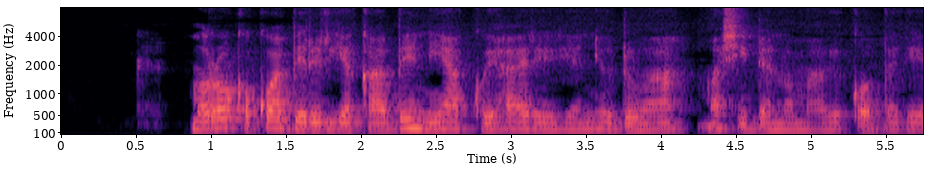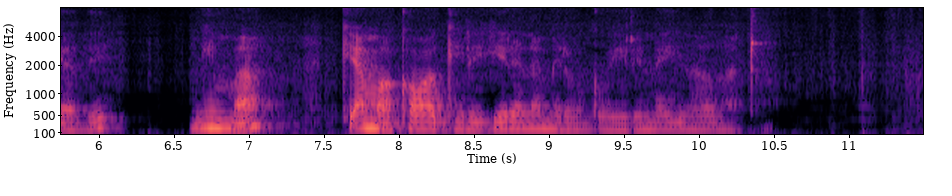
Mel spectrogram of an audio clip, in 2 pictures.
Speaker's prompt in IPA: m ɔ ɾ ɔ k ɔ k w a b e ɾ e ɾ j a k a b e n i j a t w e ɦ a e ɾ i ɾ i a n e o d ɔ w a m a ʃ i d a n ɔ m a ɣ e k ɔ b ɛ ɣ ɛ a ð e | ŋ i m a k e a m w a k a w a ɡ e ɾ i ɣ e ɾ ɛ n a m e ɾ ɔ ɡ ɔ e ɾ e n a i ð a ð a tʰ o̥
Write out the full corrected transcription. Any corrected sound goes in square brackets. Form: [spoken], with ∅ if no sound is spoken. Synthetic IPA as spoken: m ɔ ɾ ɔ k ɔ k w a b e ɾ e ɾ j a k a b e n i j a [k] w e ɦ a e ɾ [e] ɾ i a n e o d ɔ w a m a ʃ i d a n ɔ m a ɣ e k ɔ b ɛ ɣ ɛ a ð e | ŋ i m a k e a m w a k a w a ɡ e ɾ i ɣ e ɾ ɛ n a m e ɾ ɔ ɡ ɔ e ɾ e n a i ð a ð a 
